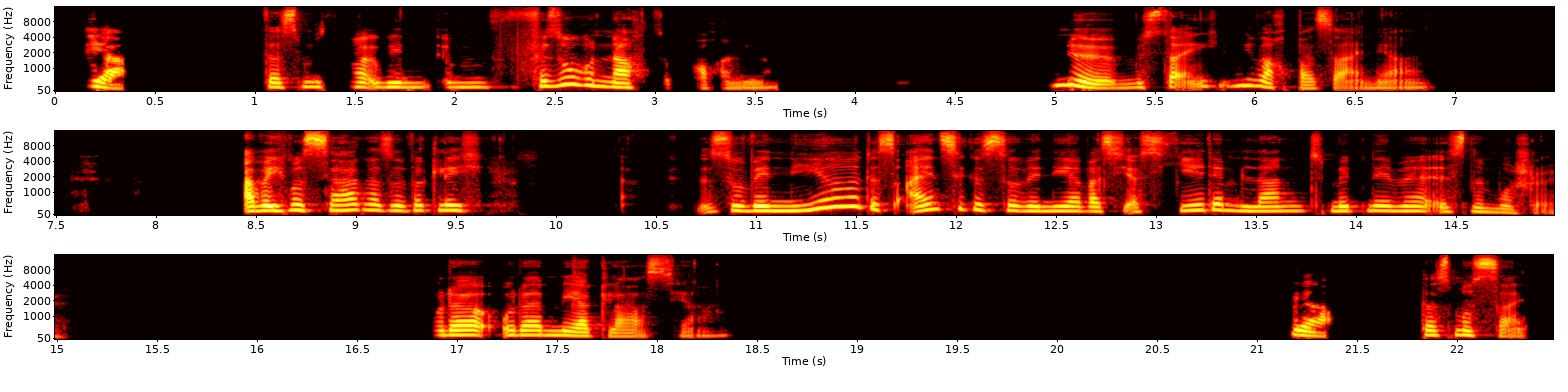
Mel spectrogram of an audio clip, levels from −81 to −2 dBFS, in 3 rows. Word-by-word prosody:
Ja, -, -, +2 dB, 0.7 s
das 190 Hz, 0 st, +1 dB
müssten 200 Hz, -1 st, -8 dB
wir 195 Hz, -1 st, -2 dB
irgendwie 195 Hz, +1 st, -1 dB
in 185 Hz, 0 st, -7 dB
im 190 Hz, -1 st, -8 dB
versuchen 230 Hz, +7 st, -1 dB
nach 185 Hz, -2 st, +2 dB
zu -, -, -20 dB
kochen, 75 Hz, +2 st, -12 dB
ja. 80 Hz, +1 st, -10 dB, 1.4 s
Nö, 200 Hz, -, +2 dB
müsste 180 Hz, +5 st, -1 dB
eigentlich 230 Hz, -, -8 dB
irgendwie 255 Hz, +1 st, -5 dB
machbar 155 Hz, -7 st, -4 dB
sein, -, -, -5 dB
ja. -, -, -11 dB, 1.6 s
Aber 210 Hz, +2 st, +8 dB
ich 210 Hz, -, +4 dB
muss 235 Hz, 0 st, +9 dB
sagen, 235 Hz, +1 st, +2 dB
also, 215 Hz, -2 st, -1 dB
wirklich 220 Hz, 0 st, -1 dB, 1.1 s
ah, -, -, -14 dB
äh, -, -, -8 dB
Souvenir 215 Hz, -, +3 dB
das 245 Hz, -, +1 dB
einzige 255 Hz, +2 st, +1 dB
Souvenir, 200 Hz, -4 st, +1 dB
was 185 Hz, 0 st, +1 dB
ich -, -, -4 dB
aus -, -, -4 dB
jedem 230 Hz, 0 st, -1 dB
Land 195 Hz, +1 st, -4 dB
mitnehme, 200 Hz, 0 st, -2 dB
ist 170 Hz, +1 st, -2 dB
'ne 170 Hz, -, -4 dB
Muschel 140 Hz, -6 st, -10 dB, 1.9 s
oder 200 Hz, 0 st, +4 dB
oder 200 Hz, 0 st, +1 dB
'n 190 Hz, -, -4 dB
Meerglas, 115 Hz, -, -2 dB
ja. 170 Hz, +1 st, -17 dB, 2.8 s
Ja, -, -, +2 dB, 0.5 s
das 195 Hz, 0 st, 0 dB
muss 190 Hz, -2 st, +6 dB
sein. -, -, -2 dB
200 Hz, 130 wpm, -22 LUFS, 185-225 Hz, 2.8 s, muss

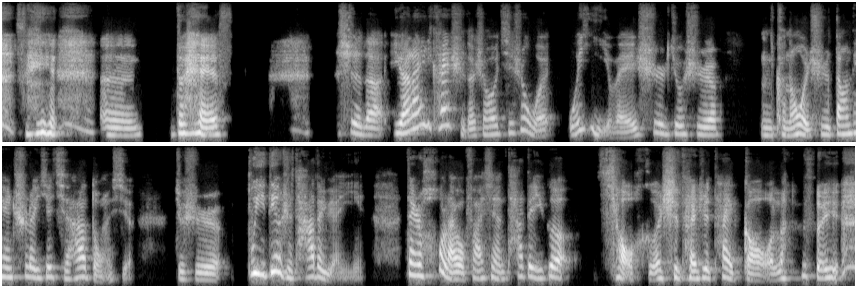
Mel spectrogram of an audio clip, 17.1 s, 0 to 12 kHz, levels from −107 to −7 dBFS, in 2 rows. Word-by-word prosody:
所 200 Hz, -, -3 dB
以 225 Hz, -4 st, +6 dB, 0.4 s
嗯， 175 Hz, -2 st, -1 dB, 0.4 s
对。 225 Hz, -, +5 dB, 1.5 s
是 225 Hz, -5 st, -1 dB
的， 180 Hz, -2 st, 0 dB
原 230 Hz, +1 st, +5 dB
来 345 Hz, +3 st, +3 dB
一 425 Hz, -, -2 dB
开 400 Hz, +1 st, 0 dB
始 405 Hz, -, -6 dB
的 160 Hz, +1 st, -6 dB
时 180 Hz, -, -9 dB
候， 195 Hz, +1 st, -3 dB
其 220 Hz, +4 st, -11 dB
实 295 Hz, -, -7 dB
我 -, -, -4 dB, 0.2 s
我 -, -, -6 dB
以 320 Hz, -, -8 dB
为 130 Hz, +4 st, -5 dB
是 225 Hz, +5 st, -4 dB
就 205 Hz, 0 st, -5 dB
是 185 Hz, -2 st, -2 dB, 0.4 s
嗯， 175 Hz, -1 st, -7 dB
可 180 Hz, -, -5 dB
能 180 Hz, +5 st, 0 dB
我 -, -, +4 dB
是 175 Hz, +5 st, -4 dB
当 205 Hz, +3 st, 0 dB
天 230 Hz, 0 st, 0 dB
吃 235 Hz, +2 st, -2 dB
了 225 Hz, -, +1 dB
一 205 Hz, -, -3 dB
些 230 Hz, +2 st, -1 dB
其 225 Hz, -5 st, -7 dB
它 225 Hz, +5 st, +2 dB
的 -, -, -5 dB
东 -, -, -7 dB
西， -, -, -12 dB, 0.5 s
就 180 Hz, -, -5 dB
是 165 Hz, -4 st, -2 dB, 0.3 s
不 320 Hz, -, +6 dB
一 310 Hz, -, +8 dB
定 350 Hz, +3 st, +6 dB
是 210 Hz, -10 st, -1 dB
它 225 Hz, +5 st, -1 dB
的 235 Hz, -, 0 dB
原 -, -, -8 dB
因。 -, -, -18 dB, 0.4 s
但 285 Hz, -2 st, +4 dB
是 -, -, +6 dB
后 250 Hz, -1 st, 0 dB
来 170 Hz, -, +6 dB
我 175 Hz, -, +5 dB
发 185 Hz, +3 st, -4 dB
现， 200 Hz, -3 st, -5 dB
它 210 Hz, +6 st, -8 dB
的 240 Hz, 0 st, 0 dB
一 200 Hz, -2 st, -4 dB
个 240 Hz, +6 st, +2 dB, 0.3 s
巧 -, -, +2 dB
合 170 Hz, +3 st, -3 dB
实 200 Hz, +3 st, +3 dB
在 190 Hz, 0 st, +3 dB
是 210 Hz, +2 st, +1 dB
太 210 Hz, +3 st, 0 dB
高 150 Hz, -1 st, +1 dB
了， 195 Hz, +5 st, -3 dB, 0.3 s
所 -, -, +2 dB
以 210 Hz, 0 st, 0 dB
205 Hz, 245 characters per minute, -23 LUFS, 180-235 Hz, 1.5 s, 一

